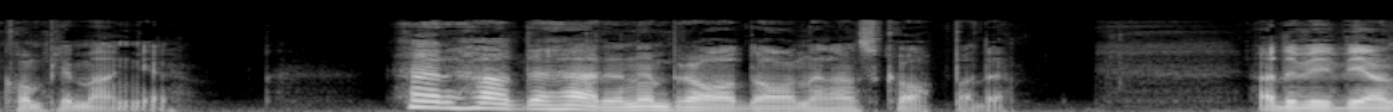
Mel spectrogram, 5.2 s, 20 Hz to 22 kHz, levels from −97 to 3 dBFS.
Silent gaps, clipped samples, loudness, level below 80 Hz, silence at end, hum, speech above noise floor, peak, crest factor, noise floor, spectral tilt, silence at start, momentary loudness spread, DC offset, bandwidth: none; under 0.1%; -20 LUFS; -44 dBFS; 0 s; none; 37 dB; -2 dBFS; 18 dB; -56 dBFS; -7 dB/octave; 0.05 s; 15 LU; under 0.1%; 10.5 kHz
